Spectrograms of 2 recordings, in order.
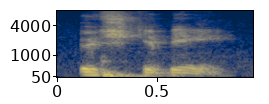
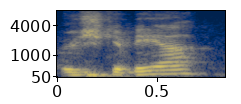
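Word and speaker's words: uisge beatha: I would pronounce it Whisky Vaults, but what's the actual pronunciation of that? In Scotch whiskey Gaelic, it's Ushkebe. Ushkebe is fine, or Ushkebea are all fine.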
